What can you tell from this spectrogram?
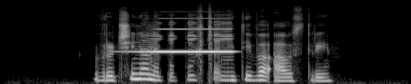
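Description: Loudspeaker feedback squeal runs from 1.08 to 2.43 s: the microphone hears its own loudspeaker, and at 1.8 kHz the loop gain tops one, so a pure tone swells over about half a second into a squeal roughly 10 dB louder than the speech.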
